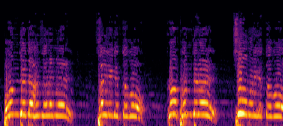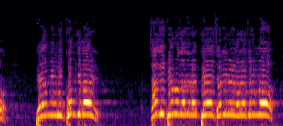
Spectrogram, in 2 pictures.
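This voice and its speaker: A middle-aged man, a party floor leader, giving a fiery speech at an outdoor political rally, shouting and firing rhetorical questions at the crowd. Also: extremely high pitch, fairly even intonation, unhurried, poor audio.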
